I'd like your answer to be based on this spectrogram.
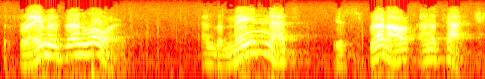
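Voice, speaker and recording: A man reads formal, scripted instructional narration in a measured, precise, impersonal way, as in a 1940s training film. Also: fairly high pitch, big pitch swings. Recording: dull vintage 1940s film soundtrack.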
